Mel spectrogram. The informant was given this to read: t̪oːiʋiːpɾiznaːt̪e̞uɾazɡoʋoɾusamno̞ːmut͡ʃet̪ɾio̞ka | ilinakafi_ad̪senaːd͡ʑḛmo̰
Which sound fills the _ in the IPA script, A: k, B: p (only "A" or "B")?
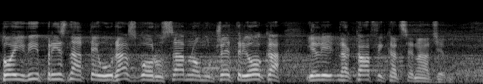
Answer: A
